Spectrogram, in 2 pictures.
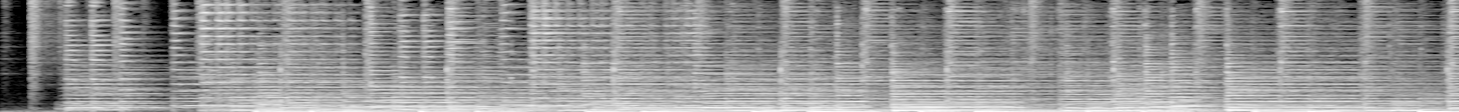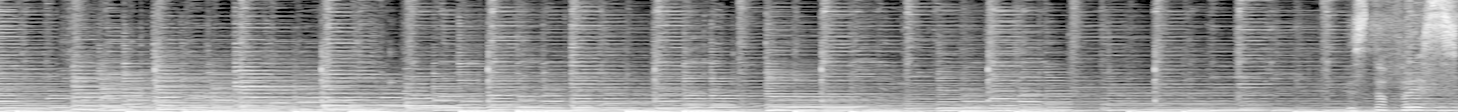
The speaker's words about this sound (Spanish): vamos a escuchar la segunda canción cafetera de hoy, de la cantante colombiana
